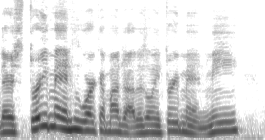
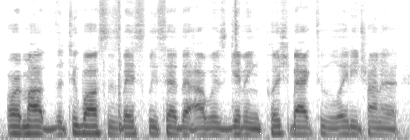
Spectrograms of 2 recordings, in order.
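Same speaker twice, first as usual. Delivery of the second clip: ordinary delivery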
